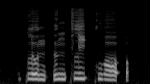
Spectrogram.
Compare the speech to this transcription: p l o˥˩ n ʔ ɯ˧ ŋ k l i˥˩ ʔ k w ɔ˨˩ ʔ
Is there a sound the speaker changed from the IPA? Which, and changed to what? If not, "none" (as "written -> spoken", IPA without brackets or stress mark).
o˥˩ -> o˨˩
